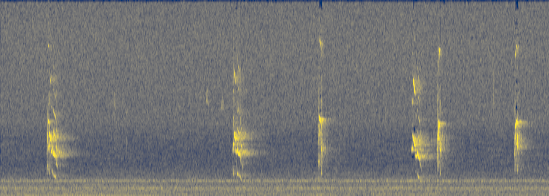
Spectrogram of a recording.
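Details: A juvenile Northern flicker on a Bishop pine in S F B Morse Botanical Reserve, California, responding to a Hairy Woodpecker, gives sharp, high, down-slurred single calls, about six in eleven seconds at uneven gaps, over a steady low rumbling hum.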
